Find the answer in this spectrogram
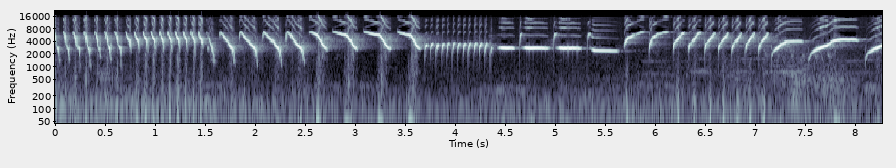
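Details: A canary (Serinus canaria) sings in quick-changing phrases: a fast chattering trill, then ringing downslurred whistles, a steady pure note and rising sweeps, each tour lasting about a second.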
